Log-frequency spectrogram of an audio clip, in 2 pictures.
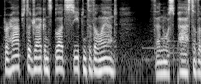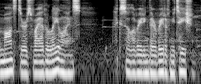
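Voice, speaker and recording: A man playing a calm, scholarly young alchemist in a video game, speaking formally and with measured care, with music behind him. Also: lowish voice, a little hiss or hum, lightly acted. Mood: composed, intrigued.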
